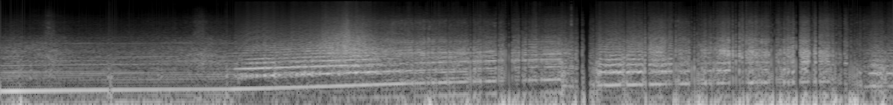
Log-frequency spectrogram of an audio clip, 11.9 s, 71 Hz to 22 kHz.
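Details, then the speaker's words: Honda S2000 after timing chain tensioner replacement and fresh oil change (about 5,000 miles since the last one), top down on a small pull: engine note climbs smoothly through the revs with a brief shift break, no stumble; normal healthy acceleration. "But it feels like the usual, you know, right after an oil change, your car is happy"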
